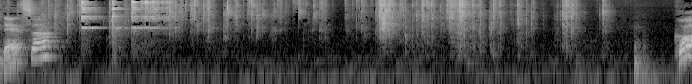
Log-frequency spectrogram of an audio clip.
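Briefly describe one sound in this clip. A foil card wrapper crinkles and tears.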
